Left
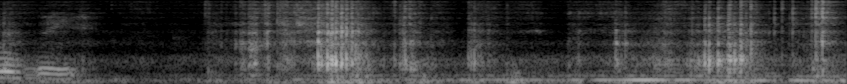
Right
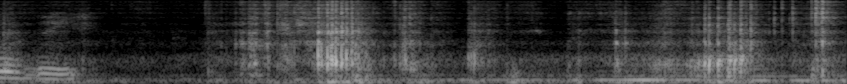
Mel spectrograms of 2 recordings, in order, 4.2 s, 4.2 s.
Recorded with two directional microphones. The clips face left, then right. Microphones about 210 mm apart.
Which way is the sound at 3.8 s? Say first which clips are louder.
Even; 30° right (ahead or behind).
